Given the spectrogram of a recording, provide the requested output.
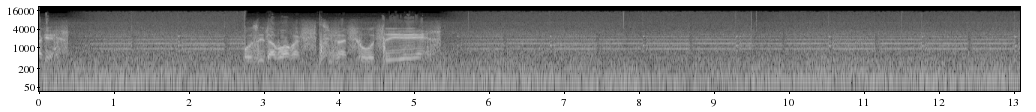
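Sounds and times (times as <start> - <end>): high-pitched multi-tone whine: 0.0 - 13.0
plane engine idling drone: 0.0 - 13.0.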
